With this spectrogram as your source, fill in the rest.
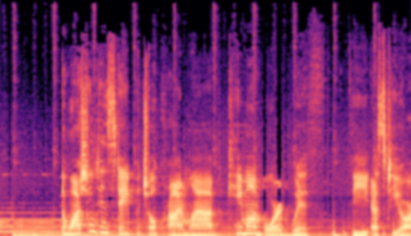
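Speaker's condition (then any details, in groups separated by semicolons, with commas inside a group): No condition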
